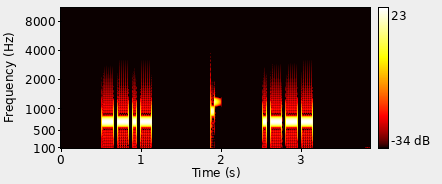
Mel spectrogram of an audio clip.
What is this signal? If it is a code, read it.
Morse code, heard as a keyed tone, about 25 wpm, 700 Hz. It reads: Q J
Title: Single Letters - Rapid-Fire 25wpm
